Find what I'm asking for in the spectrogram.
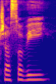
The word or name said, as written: casovy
